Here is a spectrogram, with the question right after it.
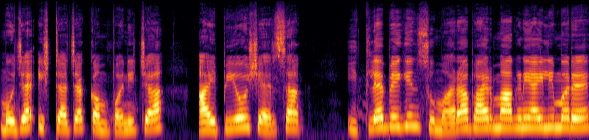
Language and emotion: Goan Konkani, surprised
